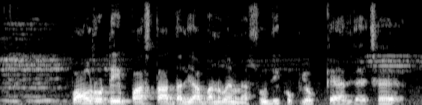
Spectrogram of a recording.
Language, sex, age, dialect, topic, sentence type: Maithili, male, 25-30, Eastern / Thethi, agriculture, statement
